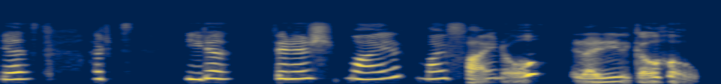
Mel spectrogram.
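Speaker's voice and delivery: acted out crying, very high, tearful. Recounting answering the science kid who asked if everything was okay, retelling own tearful reply. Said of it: "I started crying again".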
